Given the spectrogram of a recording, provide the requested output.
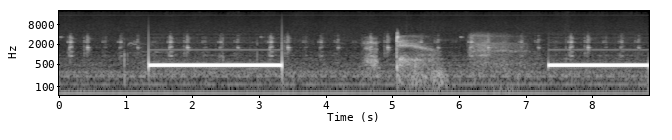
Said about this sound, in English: Girl, let me answer this damn phone.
